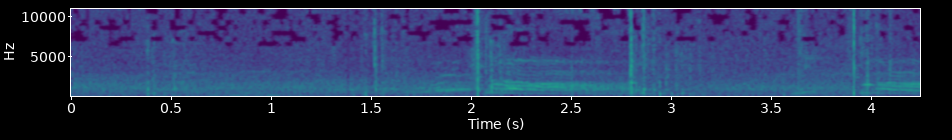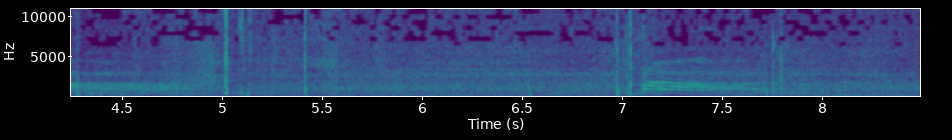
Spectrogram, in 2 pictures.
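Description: Tennis rally on a grass court: a run of sharp racket-on-ball strikes traded back and forth about a second apart. Three of the strikes carry a player's short, falling grunt of effort.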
